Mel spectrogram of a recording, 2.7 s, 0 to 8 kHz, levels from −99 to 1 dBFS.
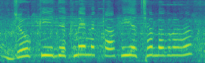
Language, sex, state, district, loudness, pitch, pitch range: Hindi, female, Bihar, Patna, -12 LUFS, 375 Hz, 355-385 Hz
